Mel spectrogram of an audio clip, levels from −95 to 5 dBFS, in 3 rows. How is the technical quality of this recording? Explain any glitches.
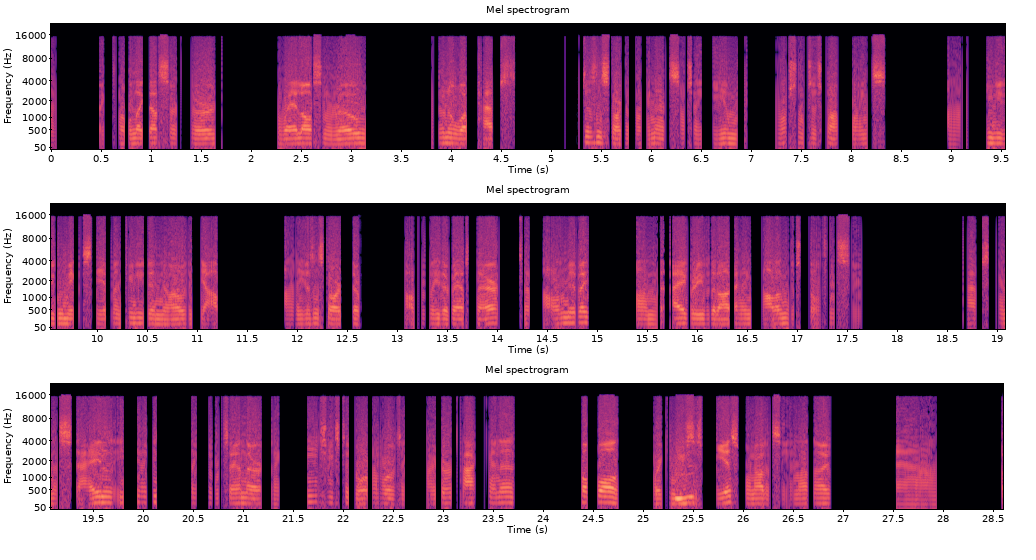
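The technical quality is poor: the speech is heavily distorted throughout, and there is one audible skip.

Low bit depth without dither runs through the whole recording. It was likely rounded to just 4 bits with no dither, so the rounding error tracks the speech. That error sits only slightly below the speech itself, giving a coarse, gritty distortion that shifts with every sound and sputters or cuts out on quiet passages.

Audio missing between chunks occurs at 16.32 s, where roughly a tenth of a second drops out. Processing in 10-second blocks likely lost a slice at the handover and butted the two sides together with no silence between them. It is heard as an abrupt jump in the speech, possibly with a click.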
